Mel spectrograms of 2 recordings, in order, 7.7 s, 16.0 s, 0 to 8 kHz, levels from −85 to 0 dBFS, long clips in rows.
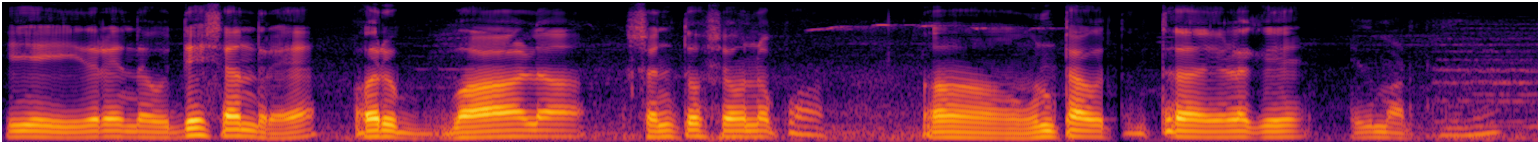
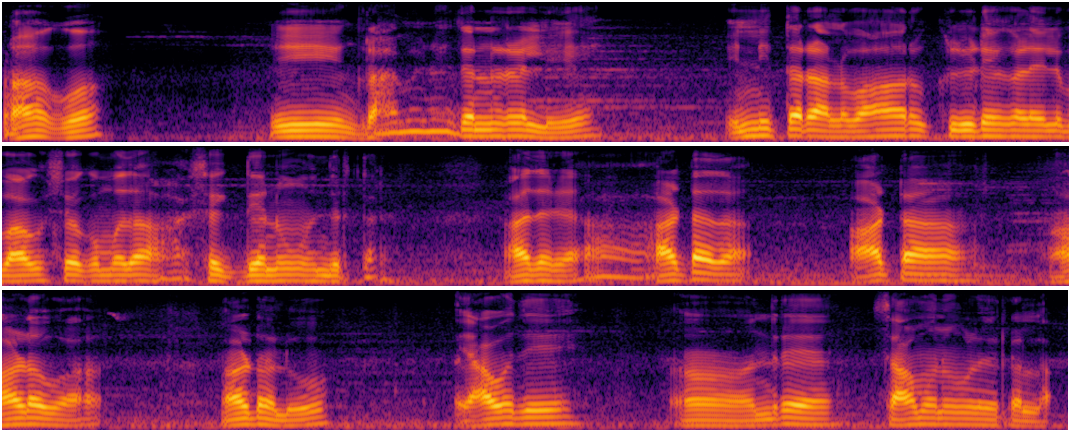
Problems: background sounds at intervals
